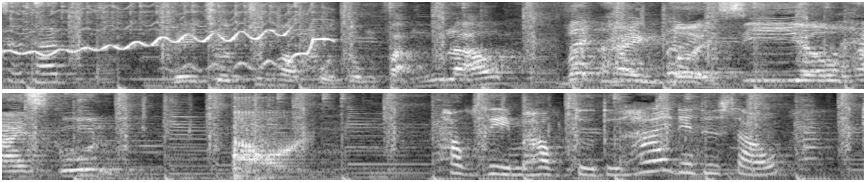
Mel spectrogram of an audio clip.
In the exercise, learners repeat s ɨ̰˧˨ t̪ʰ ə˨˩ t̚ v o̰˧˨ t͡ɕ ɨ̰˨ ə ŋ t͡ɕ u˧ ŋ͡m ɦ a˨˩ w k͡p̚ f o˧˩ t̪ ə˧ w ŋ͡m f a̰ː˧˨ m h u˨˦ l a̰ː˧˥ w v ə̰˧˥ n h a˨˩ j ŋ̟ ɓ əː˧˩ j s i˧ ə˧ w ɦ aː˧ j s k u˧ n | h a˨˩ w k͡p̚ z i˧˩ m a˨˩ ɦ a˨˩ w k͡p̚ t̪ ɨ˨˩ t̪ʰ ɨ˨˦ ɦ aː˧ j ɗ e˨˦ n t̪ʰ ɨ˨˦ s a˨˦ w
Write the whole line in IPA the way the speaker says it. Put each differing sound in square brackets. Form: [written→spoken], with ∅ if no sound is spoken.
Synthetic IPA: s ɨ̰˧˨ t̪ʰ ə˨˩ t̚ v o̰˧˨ t͡ɕ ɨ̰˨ ə ŋ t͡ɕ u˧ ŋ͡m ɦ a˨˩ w k͡p̚ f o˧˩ [t̪→t̪ʰ] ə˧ w ŋ͡m f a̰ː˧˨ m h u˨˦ l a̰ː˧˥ w v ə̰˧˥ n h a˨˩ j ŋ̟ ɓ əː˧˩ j s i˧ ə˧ w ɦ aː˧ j s k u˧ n | h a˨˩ w k͡p̚ z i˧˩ m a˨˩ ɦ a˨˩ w k͡p̚ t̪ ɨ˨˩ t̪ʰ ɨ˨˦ ɦ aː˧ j ɗ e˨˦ n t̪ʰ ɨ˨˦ s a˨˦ w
